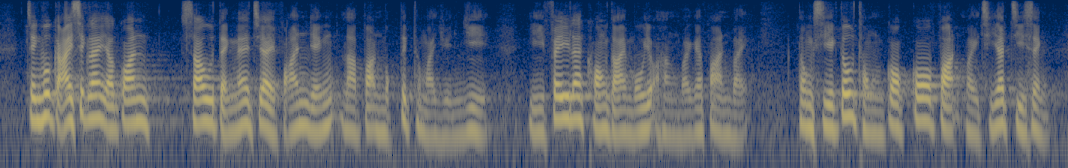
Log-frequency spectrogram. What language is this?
Cantonese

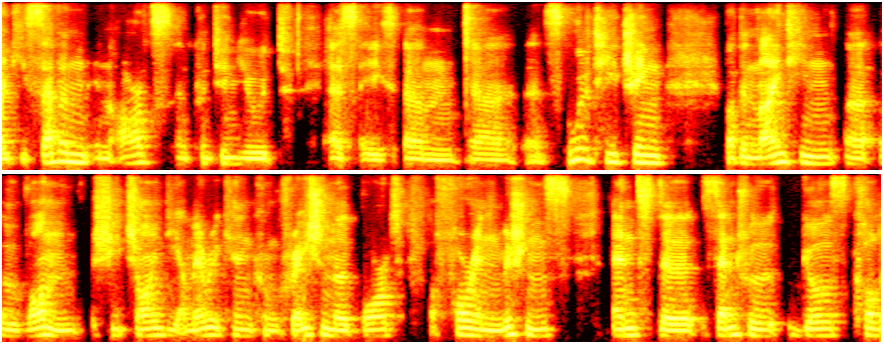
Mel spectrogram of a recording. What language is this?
English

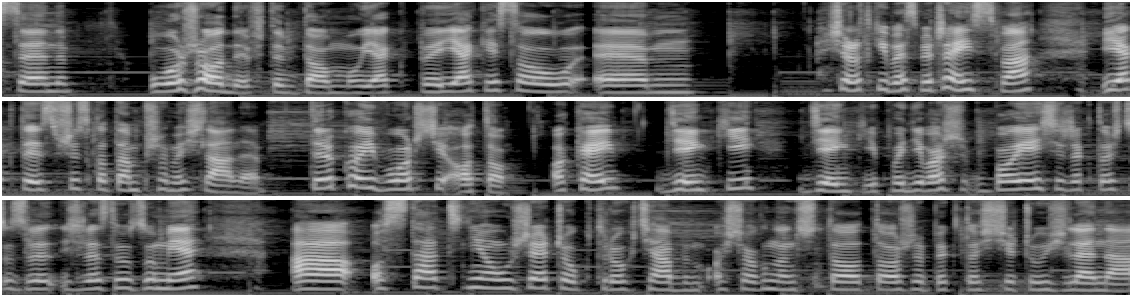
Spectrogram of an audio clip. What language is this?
Polish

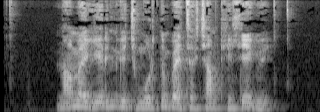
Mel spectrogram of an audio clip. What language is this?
Mongolian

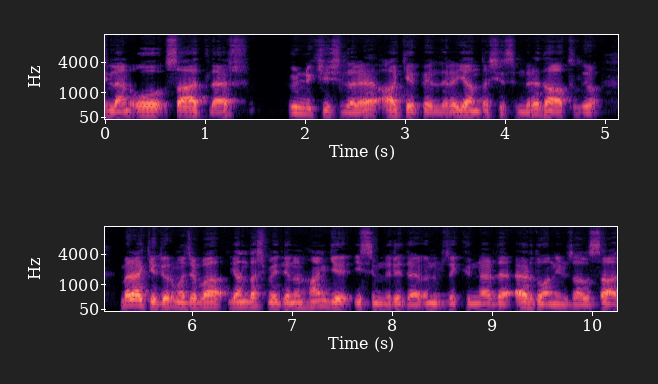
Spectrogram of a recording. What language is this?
Turkish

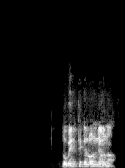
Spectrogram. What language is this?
Bangla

